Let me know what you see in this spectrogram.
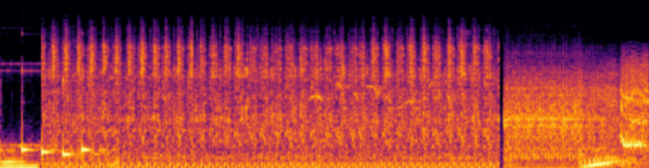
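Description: Miniature chaff cutter running, its flywheel spinning and the blade chopping leaves with a fast, even clatter. About six seconds in this gives way to a small motor whose whine rises in pitch near the end.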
